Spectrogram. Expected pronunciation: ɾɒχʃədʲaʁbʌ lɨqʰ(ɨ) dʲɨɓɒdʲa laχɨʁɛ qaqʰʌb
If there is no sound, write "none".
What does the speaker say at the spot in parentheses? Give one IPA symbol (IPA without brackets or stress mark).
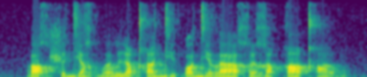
ɨ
